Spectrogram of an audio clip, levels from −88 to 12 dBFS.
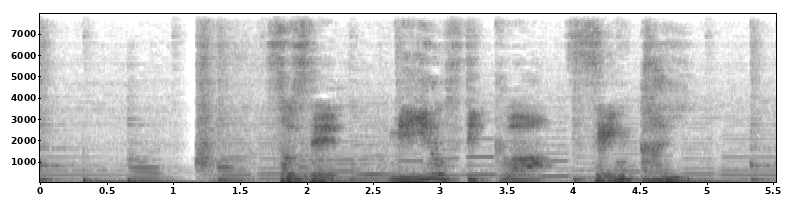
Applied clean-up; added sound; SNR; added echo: none; Wind instrument, woodwind instrument; 17 dB; reverberation time 0.2 s.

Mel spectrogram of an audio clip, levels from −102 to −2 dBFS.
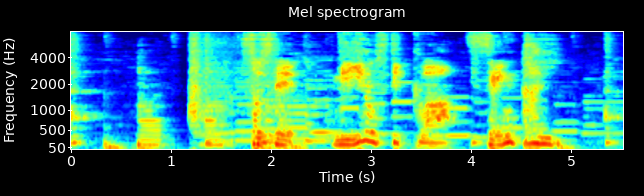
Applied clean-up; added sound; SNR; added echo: classical method WPE with log-MMSE.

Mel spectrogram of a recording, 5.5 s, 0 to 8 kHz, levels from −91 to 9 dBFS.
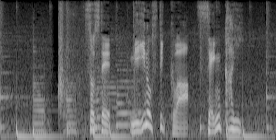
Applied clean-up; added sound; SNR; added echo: none; none; none; none.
